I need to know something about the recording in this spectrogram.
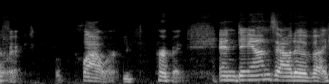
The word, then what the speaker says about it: Clower: You did it right, Clower. It's like hour or flower or power. Perfect. Clower.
